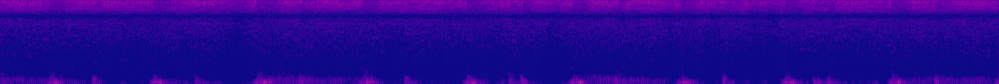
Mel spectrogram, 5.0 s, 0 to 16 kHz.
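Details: Regular low thudding heartbeats at about 110 a minute with audible breathing, recorded by the person themself, described as beating very quickly; a rapid heartbeat.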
